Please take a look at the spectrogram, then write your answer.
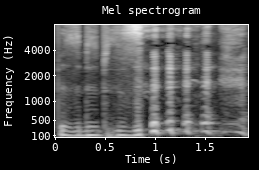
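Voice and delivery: drawn-out mock buzzing, very slow; slow buzzing hum. Shown as a demonstration. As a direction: drone it slowly into the ear. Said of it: "I talk very softly like this".

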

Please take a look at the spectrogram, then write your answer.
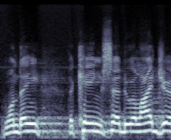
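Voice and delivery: usual speaking voice

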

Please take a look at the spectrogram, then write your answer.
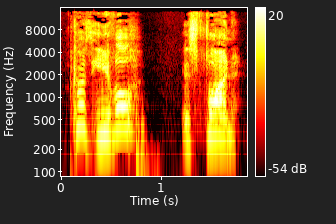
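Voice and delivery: slow, loud villain delivery; mock villain. Retelling Evil Henry's boast, slow mock villain. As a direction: relish each word like a pretend villain. Retold villain's gleeful line.

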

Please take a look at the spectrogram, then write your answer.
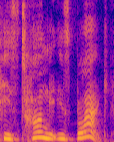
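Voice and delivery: ordinary delivery

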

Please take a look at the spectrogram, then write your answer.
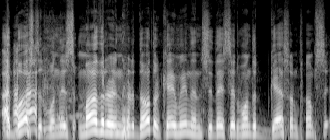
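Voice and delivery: slowed, put-on Indian accent. Co-host answers as gas station clerk, Indian accent. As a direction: tell it slowly in a comic Indian accent. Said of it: "Indian guy".

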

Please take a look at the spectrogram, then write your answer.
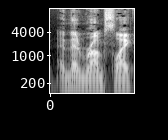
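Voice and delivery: ordinary talk

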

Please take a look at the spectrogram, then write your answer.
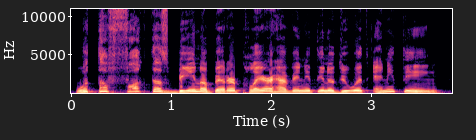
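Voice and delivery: high-pitched, incredulous outburst; real exasperated protest; exasperated retort. Real, not acted. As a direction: argue back in disbelief, pitch way up. Exasperated retort in heated argument.

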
